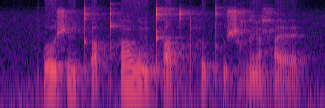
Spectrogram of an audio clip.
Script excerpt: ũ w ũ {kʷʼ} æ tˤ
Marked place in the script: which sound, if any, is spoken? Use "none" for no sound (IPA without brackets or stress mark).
kʼ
